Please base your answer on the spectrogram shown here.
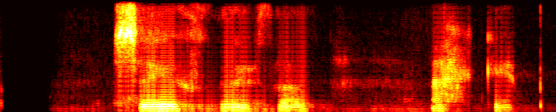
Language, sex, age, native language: Icelandic, female, 10, Icelandic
